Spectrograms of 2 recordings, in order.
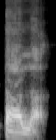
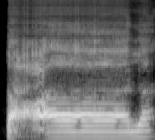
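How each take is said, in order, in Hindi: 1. बीच के व्यंजन के बाद का स्वर छोटा है। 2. बीच के व्यंजन के बाद का स्वर खींचा हुआ है। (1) "हम लोग क्या करते हैं ताला।" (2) "ऐन के बाद खींचना है। ... ऐसा ये लहज़ा आना चाहिए"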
